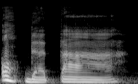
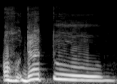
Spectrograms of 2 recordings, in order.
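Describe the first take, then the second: First: The word ends with an 'a' vowel. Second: The word ends with a 'u' vowel. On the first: The word is the object of the verb. The speaker calls it right. "Mesti ohdata" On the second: The word is the subject of the verb. The speaker calls it wrong. "nggak bisa dibaca ah, ah, ah ohdatu"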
